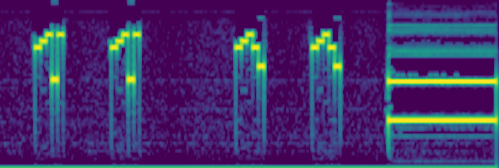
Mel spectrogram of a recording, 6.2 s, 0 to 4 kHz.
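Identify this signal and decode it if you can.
Five-tone selective call (ZVEI), heard as quick runs of five tones, tones of about 70 ms. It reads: 89030 89030 89085 89085
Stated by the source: ZVEI five-tone call 89080 received by SDR.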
